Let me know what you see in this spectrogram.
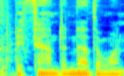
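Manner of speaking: hushed half-whisper, barely above a breath. Voicing a soldier speaking of the fracture: barely above a half-whisper. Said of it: "Barely above a whisper".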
